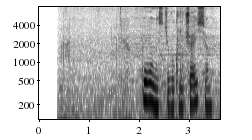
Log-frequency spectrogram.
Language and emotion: Russian, neutral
